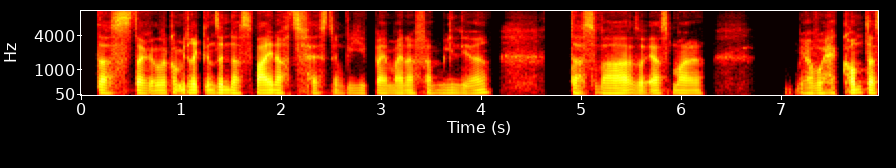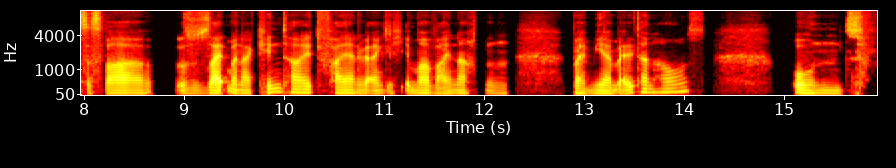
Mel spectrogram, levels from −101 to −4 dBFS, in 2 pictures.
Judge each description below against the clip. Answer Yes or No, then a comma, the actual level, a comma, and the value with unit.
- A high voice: No, low, 100 Hz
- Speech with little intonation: Yes, narrow, 1.3 semitones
